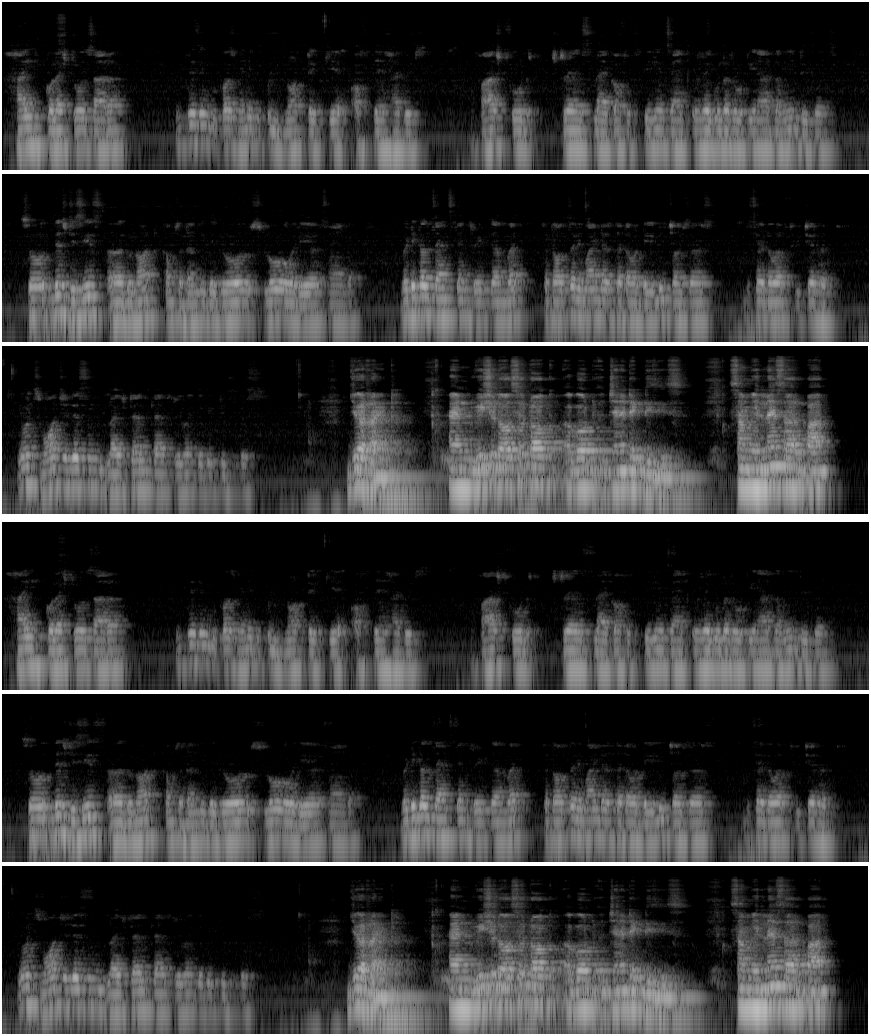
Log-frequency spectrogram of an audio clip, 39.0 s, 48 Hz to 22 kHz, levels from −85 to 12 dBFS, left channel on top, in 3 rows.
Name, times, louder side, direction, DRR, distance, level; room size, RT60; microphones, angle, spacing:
voice 1, 0.1-1.7 2.6-6.1 7.2-7.9 8.4-9.3 9.6-12.4 13.3-18.3 19.0-20.7 21.1-23.5 24.1-25.4 26.2-29.7, left 1 dB, 70° left, 4.7 m, -34 dB
voice 2, 31.2-38.3, left 1 dB, 45° left, 5.7 m, -26 dB
23.5 x 13.0 x 2.5 m
head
